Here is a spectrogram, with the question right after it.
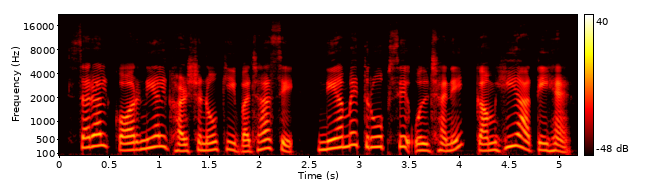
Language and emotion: Hindi, neutral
